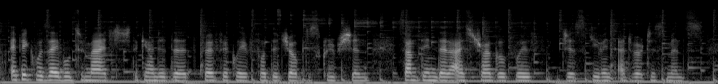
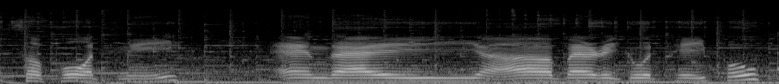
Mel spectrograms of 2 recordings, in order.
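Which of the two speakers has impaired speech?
The second: acquired brain injury.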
